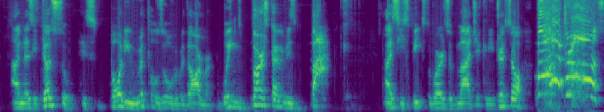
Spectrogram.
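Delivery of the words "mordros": very high, very loud bellowing shout. Voicing a winged figure calling out a name: shout. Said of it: "he shouts".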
